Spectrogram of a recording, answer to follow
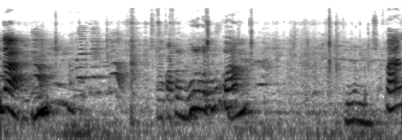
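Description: A child's voice talking and calling out in short bursts, with a lull about two-thirds of the way through and a few faint clicks.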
